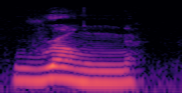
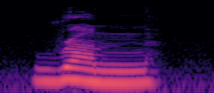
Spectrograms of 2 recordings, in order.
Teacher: Now ng is made at the back of the mouth and n is made behind the teeth.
